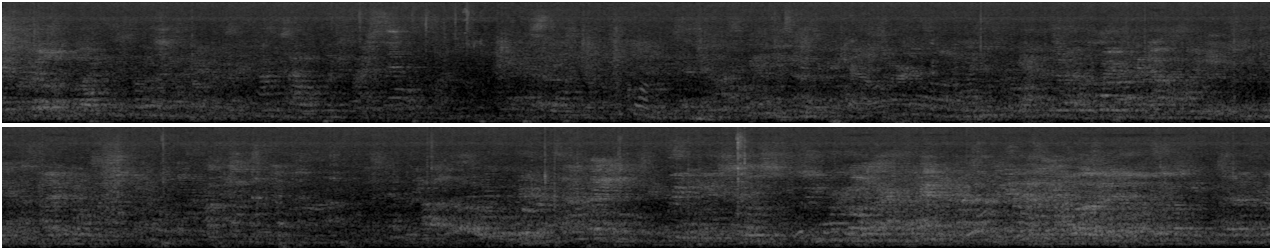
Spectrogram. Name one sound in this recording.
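A crowd of adults chat at once in a large echoing hall.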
